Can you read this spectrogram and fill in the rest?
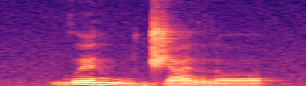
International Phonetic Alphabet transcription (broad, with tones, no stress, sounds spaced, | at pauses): ɡʷ ɛ˦ ɾ uː˨ d͡ʒ a˦ r ɔ˦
